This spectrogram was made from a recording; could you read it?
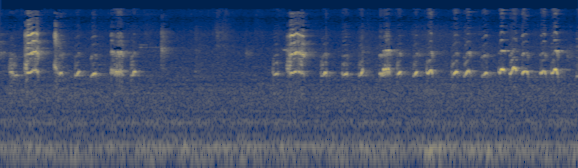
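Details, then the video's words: Pet cockatiel singing a learned tune: phrases of clear whistled notes with bright harmonics, a rhythmic melodic run, a pause, then more whistled phrases, over a low constant background hum. "singing Cookie Song"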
